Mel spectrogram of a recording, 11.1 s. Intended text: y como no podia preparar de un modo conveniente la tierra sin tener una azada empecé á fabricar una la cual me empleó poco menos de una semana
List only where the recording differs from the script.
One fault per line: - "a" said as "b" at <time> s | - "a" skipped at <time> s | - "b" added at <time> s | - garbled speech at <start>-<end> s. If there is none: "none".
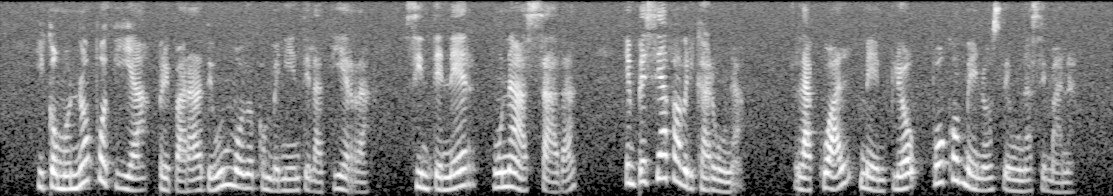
none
